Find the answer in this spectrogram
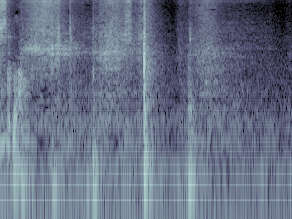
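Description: A sheet of scrapbook paper rustling and sliding over a cutting mat as it is turned, with a sharp knock about a second in and a softer one just after as a metal ruler is laid down on it.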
